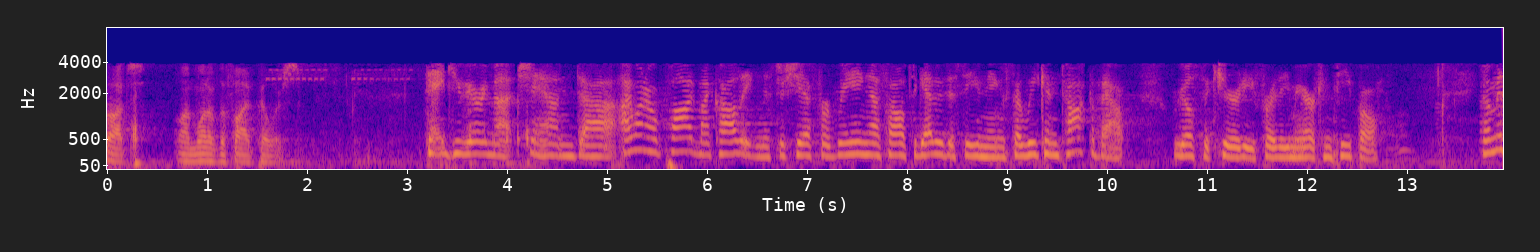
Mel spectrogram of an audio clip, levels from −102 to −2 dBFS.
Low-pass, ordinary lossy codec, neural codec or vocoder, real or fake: 7.2 kHz; AAC, 16 kbps; none; real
